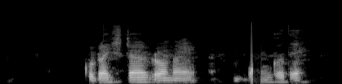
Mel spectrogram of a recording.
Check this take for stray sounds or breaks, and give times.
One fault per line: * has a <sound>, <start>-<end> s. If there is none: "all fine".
* has a dropout, 2.5-2.6 s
